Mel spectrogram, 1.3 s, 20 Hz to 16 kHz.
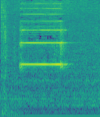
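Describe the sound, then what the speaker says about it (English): An Emeril Lagasse 26-quart extra large air fryer beeps at the end of its cooking cycle, giving one clear, steady electronic tone about half a second long that stands alone against a faint background hum. "We are officially beeping after our 16 minutes, first 10 and then an additional 6."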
